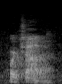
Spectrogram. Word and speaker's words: horchata: Horchata.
